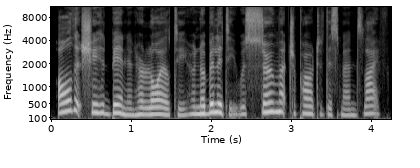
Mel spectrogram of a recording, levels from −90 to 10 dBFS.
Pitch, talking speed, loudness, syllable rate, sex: 215 Hz, 265 wpm, -18 LUFS, 5.6 syllables/s, female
